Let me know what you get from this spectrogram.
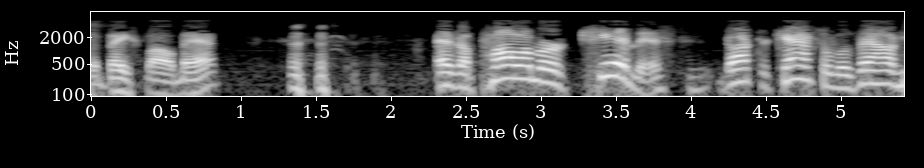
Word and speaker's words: polymer: He's been out here for a number of years as a Palomar, and Dr. Castle, please forgive me if I mispronounce that, as a Palomar chemist. – A polymer chemist.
